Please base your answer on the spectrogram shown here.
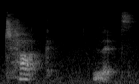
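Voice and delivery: chocolate with the weight on choc, slowly; slow demo leaning on choc; stress first syllable. Shown as a demonstration. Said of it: "la première syllabe est accentuée".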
